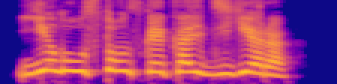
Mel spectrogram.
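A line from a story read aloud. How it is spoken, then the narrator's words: Yelling reply. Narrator (Russian): заорала в ответ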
